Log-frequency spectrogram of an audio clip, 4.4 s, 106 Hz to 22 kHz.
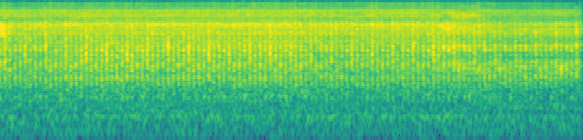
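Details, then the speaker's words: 2005 BMW E46 320d Touring diesel, 228,000 miles, first start after water pump and viscous fan replacement, not yet warm: steady even idle clatter, starts first time, no fan squeaks, no knocks or misses; normal idle. "starts on the button first time every time no fan squeaks fan BL is happily everything sounds good"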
